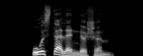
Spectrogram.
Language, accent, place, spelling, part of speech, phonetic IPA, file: German, Germany, Berlin, osterländischem, adjective, [ˈoːstɐlɛndɪʃm̩], De-osterländischem.ogg
- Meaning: strong dative masculine/neuter singular of osterländisch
